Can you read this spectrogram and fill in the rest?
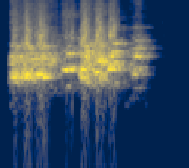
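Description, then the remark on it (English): A pet dog barks loudly in a rapid, aggressive flurry of sharp barks lasting about two seconds, with no one talking over it. “Why was that so aggressive? Dog. You okay?”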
